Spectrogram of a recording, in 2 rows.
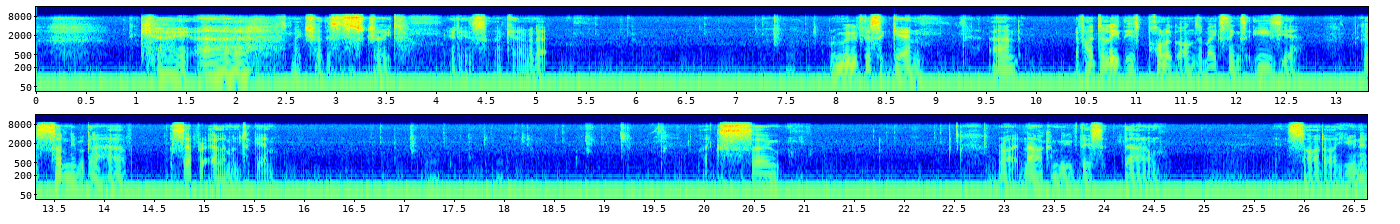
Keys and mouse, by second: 0.0 alt+middle click, 3.1-5.0 alt+middle drag, 5.8 ctrl+click, 7.0 ctrl+click, 9.0 alt+middle click, 9.8 alt+middle click, 14.8 ctrl+click, 16.5 alt+middle click, 18.6 middle click, 19.5 alt+middle click, 20.0 ctrl+click, 20.8 Delete, 21.6 alt+middle click, 24.5-25.6 alt+middle drag.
